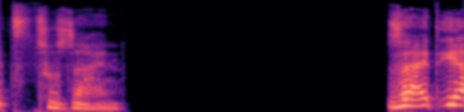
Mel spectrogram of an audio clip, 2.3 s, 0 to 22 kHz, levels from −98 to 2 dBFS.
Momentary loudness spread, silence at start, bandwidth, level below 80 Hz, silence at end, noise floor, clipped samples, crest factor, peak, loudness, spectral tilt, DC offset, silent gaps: 15 LU; 0 s; 19.5 kHz; -60 dBFS; 0 s; under -90 dBFS; under 0.1%; 20 dB; -4 dBFS; -22 LUFS; -4 dB/octave; under 0.1%; 0.66-1.93 s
